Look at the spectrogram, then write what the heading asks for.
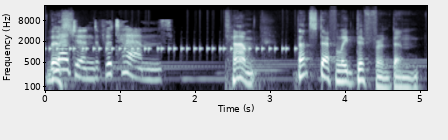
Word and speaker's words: Thames: It's pronounced Thames. Thames.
